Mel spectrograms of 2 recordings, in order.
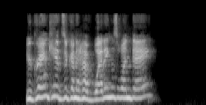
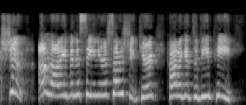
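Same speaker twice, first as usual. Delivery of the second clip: higher, lightly voiced panicked recruit; mock panic; 7 semitones higher than usual. Imitating a new associate's alarm at the VP goal, mock panic. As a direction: play a flustered newbie in disbelief. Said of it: "You're like".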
